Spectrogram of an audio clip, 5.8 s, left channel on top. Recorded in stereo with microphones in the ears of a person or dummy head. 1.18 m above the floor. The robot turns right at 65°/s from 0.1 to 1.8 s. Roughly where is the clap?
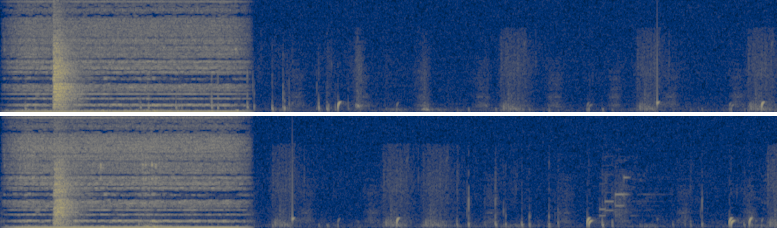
Left.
